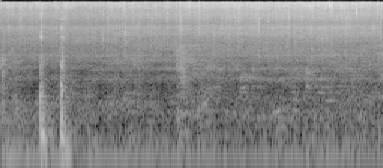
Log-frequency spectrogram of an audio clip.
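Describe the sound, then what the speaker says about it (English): Greek-spiced tortellini sizzling in a hot cast iron skillet, a soft, steady frying hiss with a couple of sharp clatters near the start and faint scraping. "I got my cast iron skillet getting hot. So nicely coated with this Greek spice."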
